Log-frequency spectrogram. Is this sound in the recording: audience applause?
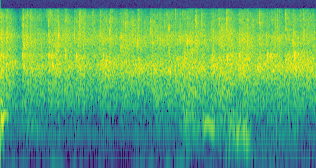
yes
